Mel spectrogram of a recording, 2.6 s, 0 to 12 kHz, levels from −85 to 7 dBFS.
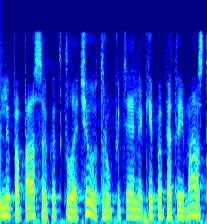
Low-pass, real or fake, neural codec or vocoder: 7.2 kHz; real; none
